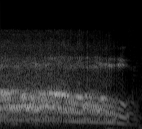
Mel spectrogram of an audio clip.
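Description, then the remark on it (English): A loud, drawn-out roar from a single voice, imitating a huge creature, held steady for over a second before sliding down in pitch and fading at the end. “And you hear a large roar”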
